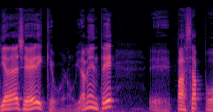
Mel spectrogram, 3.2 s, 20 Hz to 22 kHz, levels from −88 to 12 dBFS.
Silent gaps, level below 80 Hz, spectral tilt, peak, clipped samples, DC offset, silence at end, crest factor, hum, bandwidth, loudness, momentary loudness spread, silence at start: none; -48 dBFS; -5.5 dB/octave; -4 dBFS; under 0.1%; under 0.1%; 0 s; 18 dB; none; 16.5 kHz; -22 LUFS; 19 LU; 0 s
